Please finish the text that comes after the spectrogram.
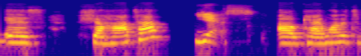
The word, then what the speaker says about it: Chehata: with you am I your last name is she hotter yes okay I wanted to make sure I pronounce that correctly I get a start for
